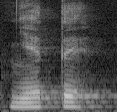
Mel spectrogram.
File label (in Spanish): "brujería", Otomí, hombre; Religión; INALI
